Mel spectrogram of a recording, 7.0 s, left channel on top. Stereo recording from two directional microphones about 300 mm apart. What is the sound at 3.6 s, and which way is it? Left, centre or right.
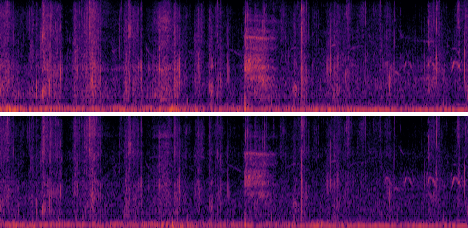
Horse, left.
